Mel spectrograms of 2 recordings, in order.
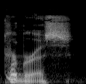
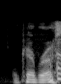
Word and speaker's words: Kerberos: Is that how you say that? Cerberus. – Kerberos. – Kerberos. – Oh, Kerberos. I think I said this wrong the last time.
